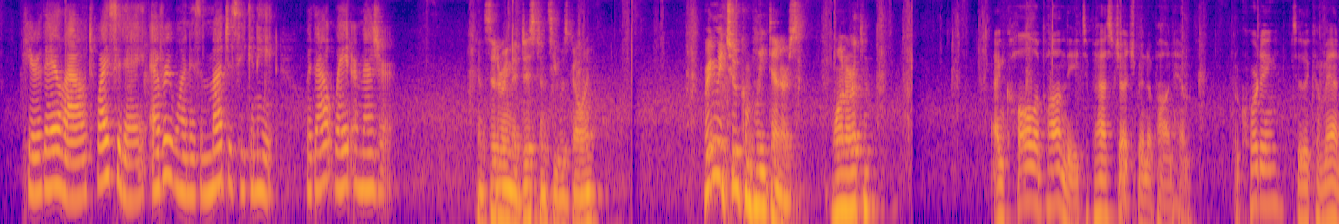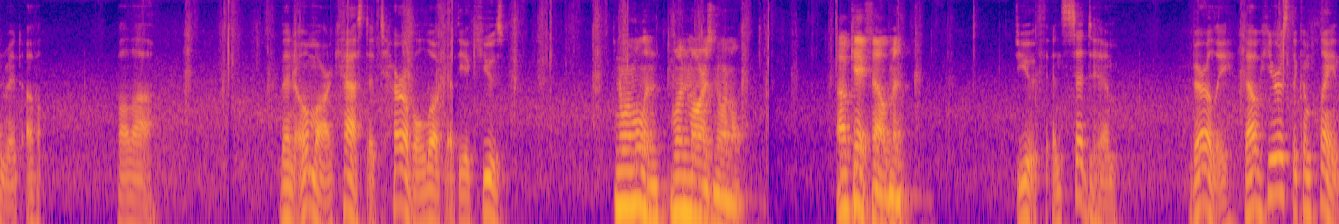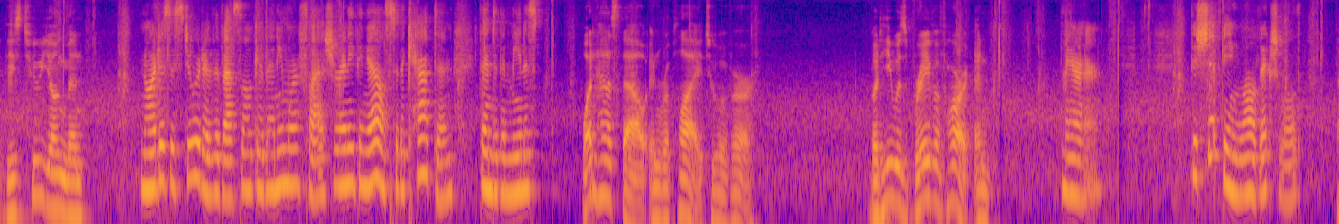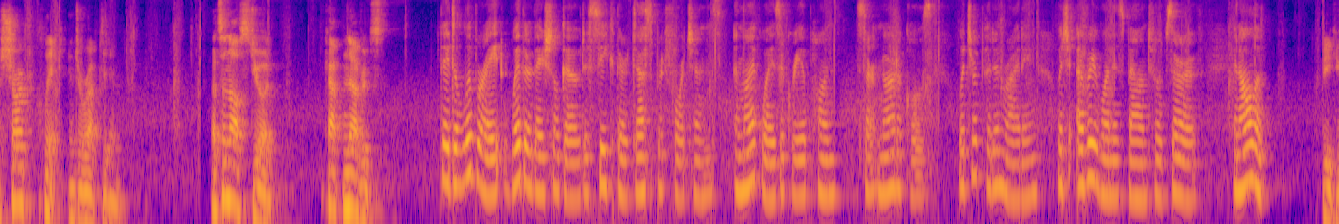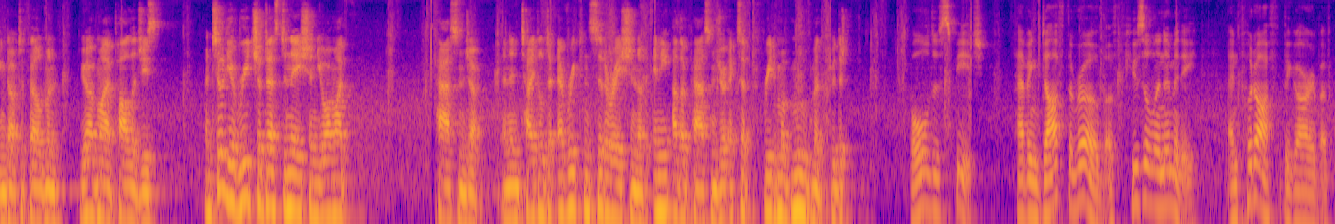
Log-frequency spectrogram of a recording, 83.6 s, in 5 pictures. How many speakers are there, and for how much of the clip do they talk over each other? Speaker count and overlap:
3, no overlap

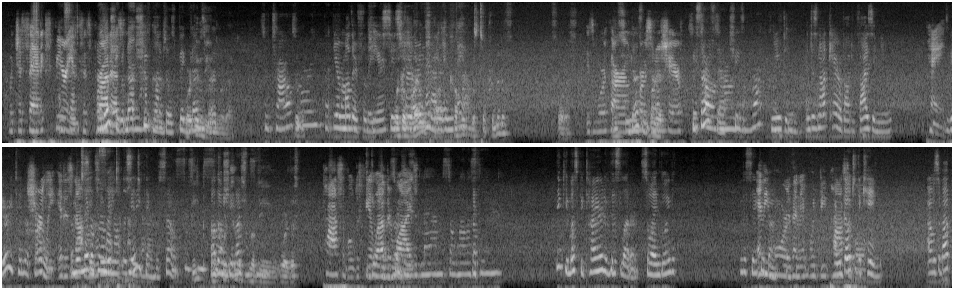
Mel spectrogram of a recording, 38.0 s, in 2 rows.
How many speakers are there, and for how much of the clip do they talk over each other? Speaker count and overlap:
6, about 54%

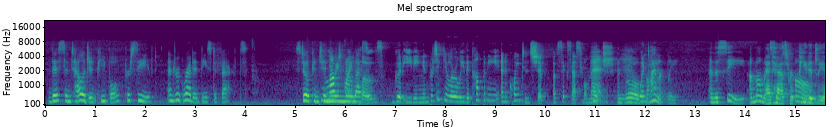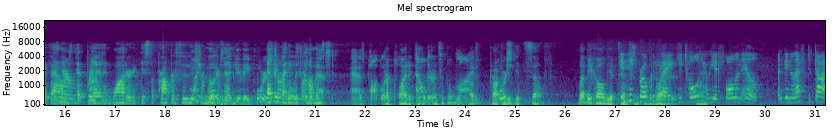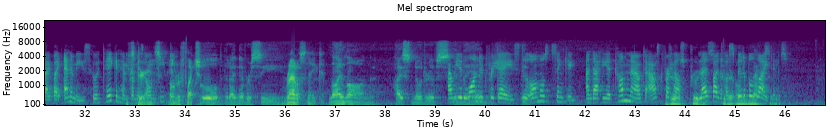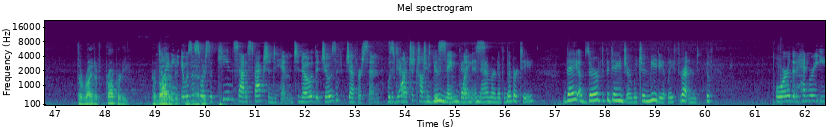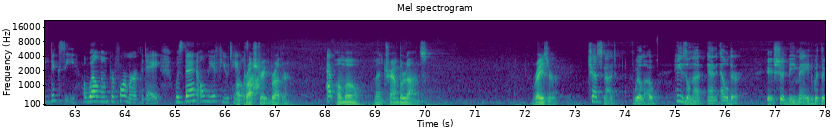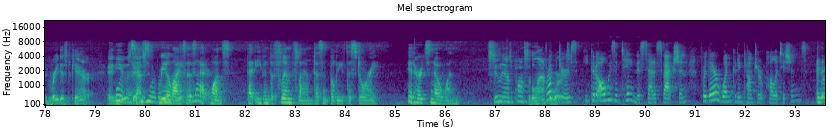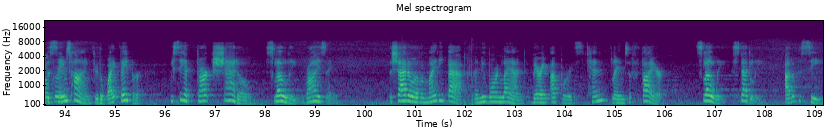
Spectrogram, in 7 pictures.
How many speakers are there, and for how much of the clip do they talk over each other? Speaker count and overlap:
9, about 27%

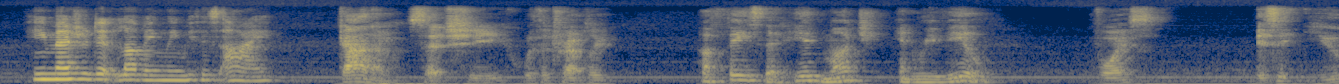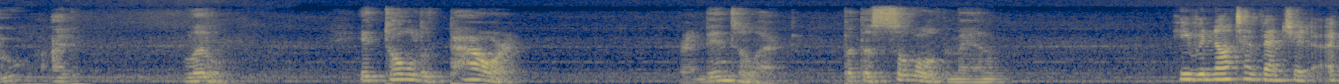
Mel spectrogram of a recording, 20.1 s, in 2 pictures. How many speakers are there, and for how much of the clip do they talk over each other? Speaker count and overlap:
3, no overlap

